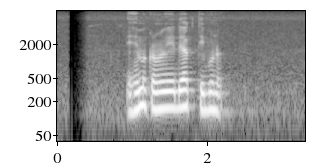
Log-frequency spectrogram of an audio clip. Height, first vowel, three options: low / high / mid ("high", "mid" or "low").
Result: mid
